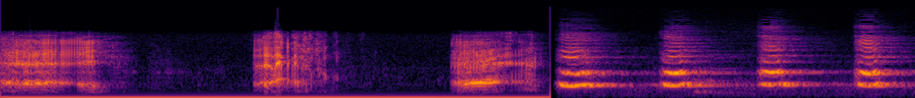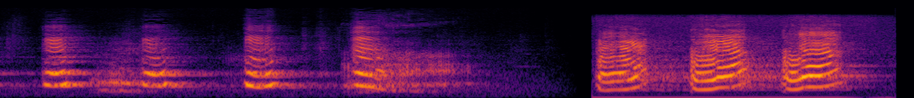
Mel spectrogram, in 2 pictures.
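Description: A sea lion gives hoarse, honking barks in quick succession, roughly two each second.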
